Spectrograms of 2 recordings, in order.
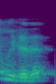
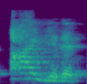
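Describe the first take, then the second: First: Said in the usual way. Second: "I did it." with I hit hard and falling; mock boast, I stressed. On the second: Shown as a demonstration. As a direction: lean on "I" in "I did it.". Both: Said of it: "he doesn't say".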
